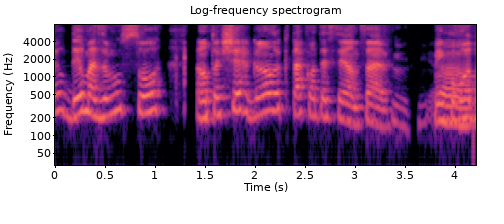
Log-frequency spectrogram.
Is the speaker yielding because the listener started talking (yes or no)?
yes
